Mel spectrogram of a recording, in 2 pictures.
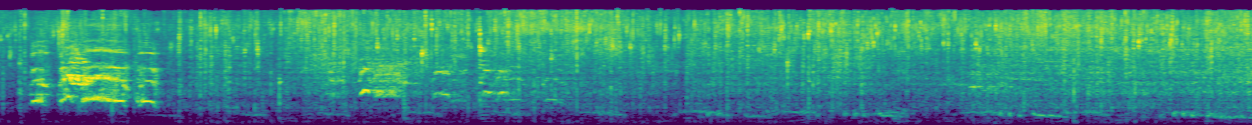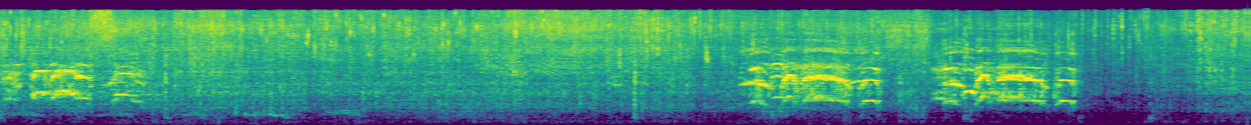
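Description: Egg sizzles and crackles in hot oil.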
